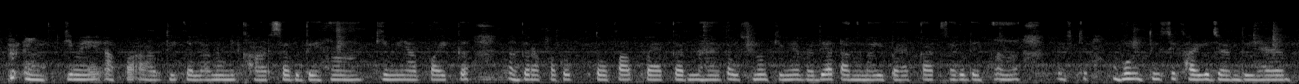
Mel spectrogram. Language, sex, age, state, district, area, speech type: Punjabi, female, 30-45, Punjab, Mansa, urban, spontaneous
